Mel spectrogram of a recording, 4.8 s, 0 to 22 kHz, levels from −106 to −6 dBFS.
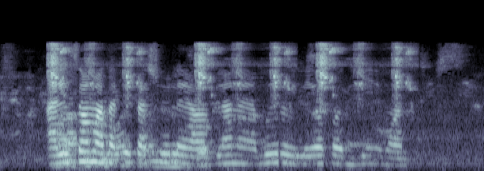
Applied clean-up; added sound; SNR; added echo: none; Bird vocalization, bird call, bird song; 1 dB; none.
